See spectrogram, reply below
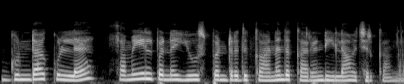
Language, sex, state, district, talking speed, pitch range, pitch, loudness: Tamil, female, Tamil Nadu, Nilgiris, 135 wpm, 195-225 Hz, 210 Hz, -14 LUFS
